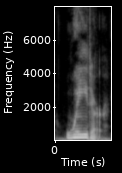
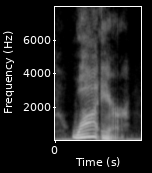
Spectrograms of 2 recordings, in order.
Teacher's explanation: In British English, they often say water with a glottal stop, where the T is barely pronounced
